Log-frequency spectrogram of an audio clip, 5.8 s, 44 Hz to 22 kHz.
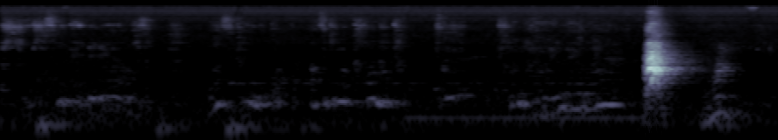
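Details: Female Pembroke Welsh Corgi puppy, born 8 July 2015 and described as very mischievous, going to fetch a toy from the neighbouring bedroom; after several seconds of people talking, she gives one loud, sharp bark near the end.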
